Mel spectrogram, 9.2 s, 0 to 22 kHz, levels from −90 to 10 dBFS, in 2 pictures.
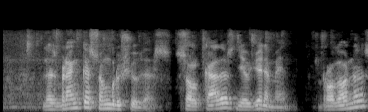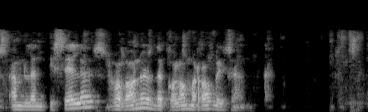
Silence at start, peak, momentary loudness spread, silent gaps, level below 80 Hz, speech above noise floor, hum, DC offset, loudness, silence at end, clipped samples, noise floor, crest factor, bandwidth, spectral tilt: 0.05 s; -2 dBFS; 16 LU; none; -60 dBFS; 63 dB; none; under 0.1%; -20 LUFS; 0.1 s; under 0.1%; -83 dBFS; 20 dB; 7.8 kHz; -5 dB/octave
